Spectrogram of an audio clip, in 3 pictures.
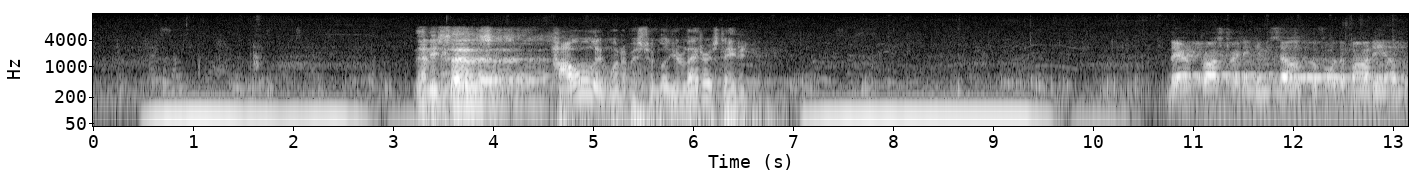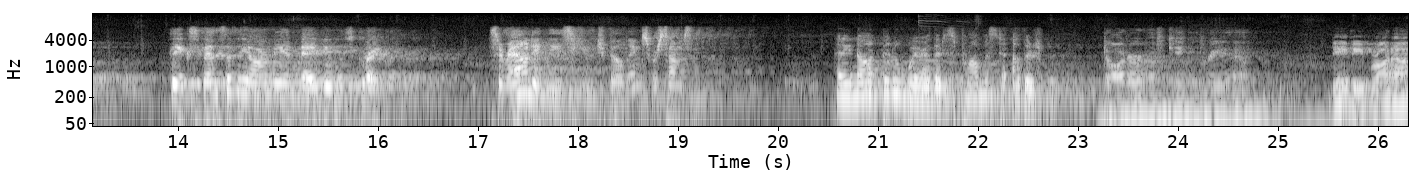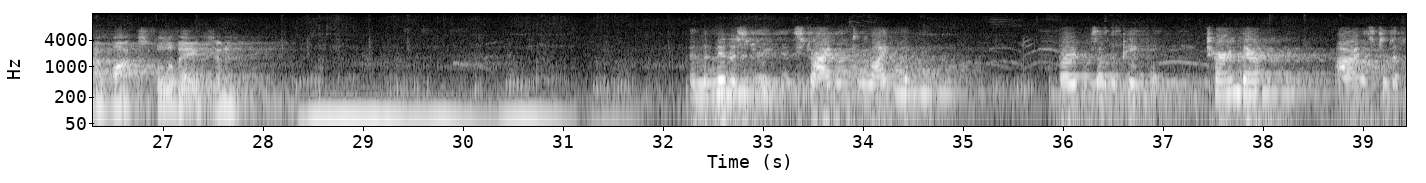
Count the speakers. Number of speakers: ten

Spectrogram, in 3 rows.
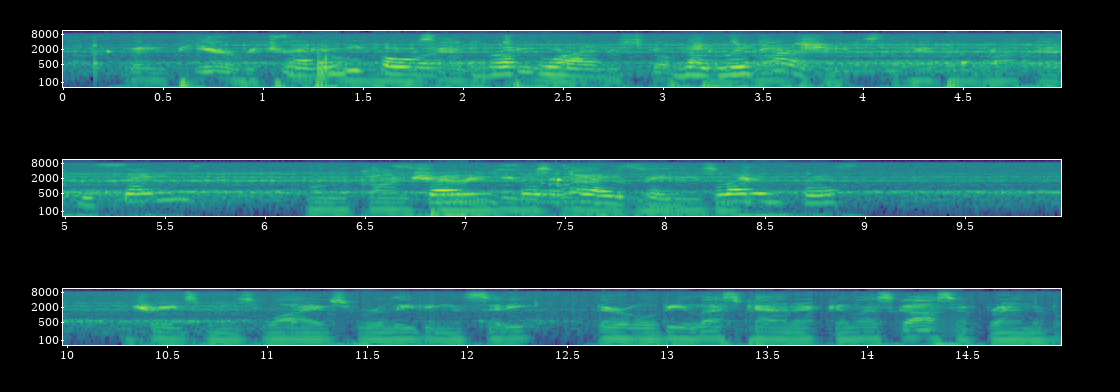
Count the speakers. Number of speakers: two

